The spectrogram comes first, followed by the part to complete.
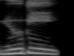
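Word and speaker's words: ゆり: 이게 발음이 이제 우리거 우리이이 한이 일본 글자가 발음 시켜 보면 우리라고 합니다 우리가 아니고 유리 유리 유리 예 뭐 일본어 하셨어요 이게 이제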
